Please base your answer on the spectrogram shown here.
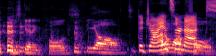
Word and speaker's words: Fields: Oh, you pronounced it like he typed it. Folds. Who's getting Folds? Fields.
